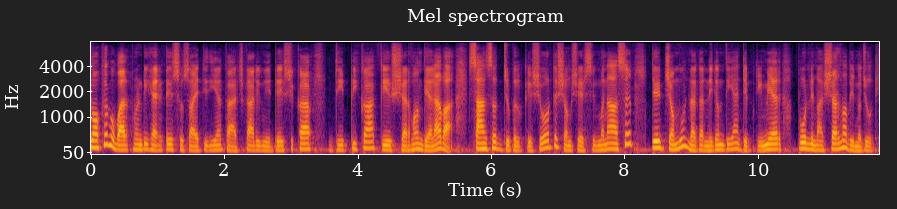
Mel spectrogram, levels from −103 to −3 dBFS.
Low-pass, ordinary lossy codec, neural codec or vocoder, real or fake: none; none; codec, 16 kHz, 1 kbps, FunCodec, trained on Chinese and English, 50 frames a second; fake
